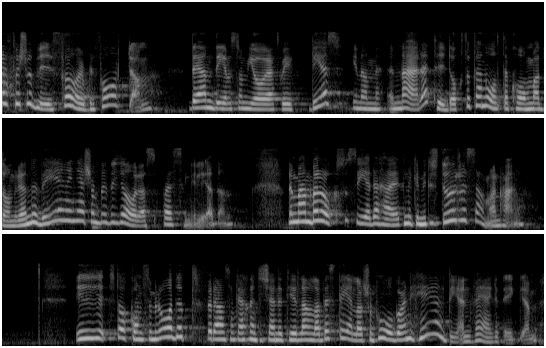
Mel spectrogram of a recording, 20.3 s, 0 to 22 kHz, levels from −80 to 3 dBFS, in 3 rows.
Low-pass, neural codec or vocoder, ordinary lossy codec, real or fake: 7.2 kHz; codec, 16 kHz, 1 kbps, X-Codec, HuBERT features, trained on balanced general audio; Opus, 32 kbps; fake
